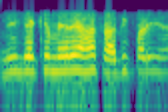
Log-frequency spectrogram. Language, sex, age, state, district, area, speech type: Hindi, female, 60+, Uttar Pradesh, Azamgarh, rural, conversation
